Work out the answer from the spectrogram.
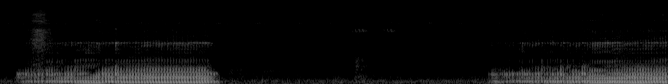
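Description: Loud, low, rattling snores on the breath in, with a quiet pause between, about two breaths. Snoring in a flat-faced dog.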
